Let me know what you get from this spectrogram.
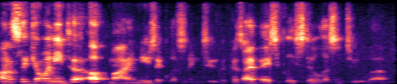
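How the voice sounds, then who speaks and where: A man chatting casually as a guest, relaxed and rambling, with many hesitations. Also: low voice, fast talker, slight background noise. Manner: laid-back, rambling, many uh's. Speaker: guest, old friend of host. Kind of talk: casual chat.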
